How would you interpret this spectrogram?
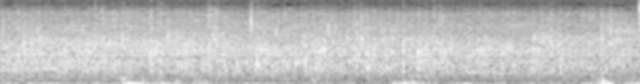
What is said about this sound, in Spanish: Les decía a nuestros hermanos de la primera reunión, quiero reconocer, por ejemplo, el trabajo que están haciendo nuestros chicos de la alabanza. Dales un aplauso, por favor, a nuestros chicos de la, del grupo de alabanza.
